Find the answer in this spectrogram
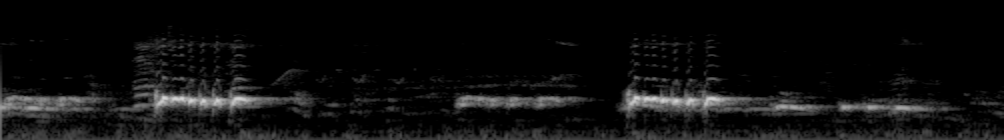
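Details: Zebra dove recorded as a trapping lure: bright pulsed coos broken into short rolling phrases, a stuttering burst followed by softer, lower trailing notes, repeated twice, with a quiet gap between phrases and no other sounds.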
